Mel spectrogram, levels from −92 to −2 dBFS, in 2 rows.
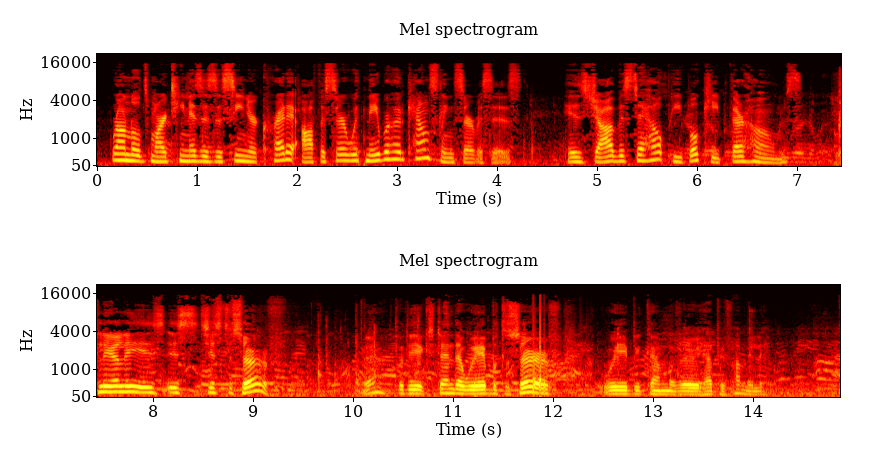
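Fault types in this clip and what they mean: processor overload crackle: The processor falls behind and cannot fill each small audio buffer before it is due. Here that happens from 11.80 to 12.39 s. Buffers of about 5 ms are missed again and again, around thirty of them. Each miss replays a short scrap of old audio with hard edges. Together they form a gritty burst of crackle laid over the sound. It stops once the load eases.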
